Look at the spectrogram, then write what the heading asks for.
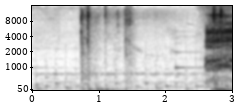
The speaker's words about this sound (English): Shoo! Go away! Pesty bird!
